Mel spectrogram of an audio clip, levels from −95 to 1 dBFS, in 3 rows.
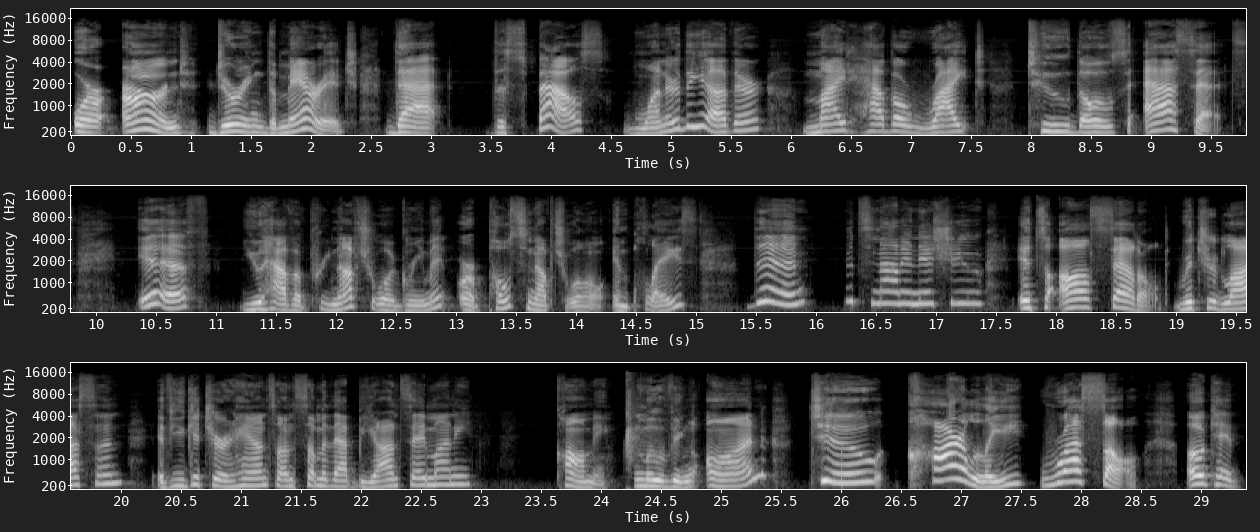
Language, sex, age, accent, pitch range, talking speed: English, female, 50-69, American, 180-255 Hz, 120 wpm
